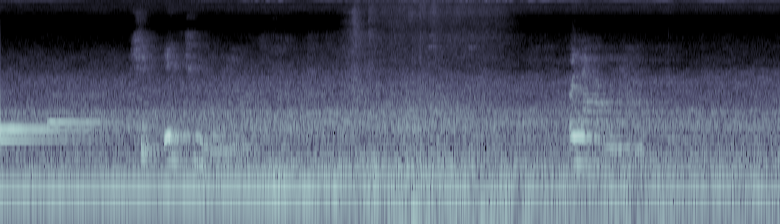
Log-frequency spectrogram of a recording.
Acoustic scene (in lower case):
elevator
